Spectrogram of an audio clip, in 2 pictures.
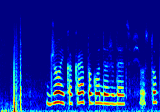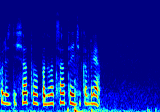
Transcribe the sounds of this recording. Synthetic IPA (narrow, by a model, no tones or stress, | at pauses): ʐojkɐkajəpɐɡo̞d̪əɐʐɨd̪ajɪt̪sə̥fsʲɪvɐ̰st̪o̞pəlʲəzʲdʲɪsʲat̪əvəpəd̪vɐt̪sat̪əjədʲɪkɐbɾʲa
